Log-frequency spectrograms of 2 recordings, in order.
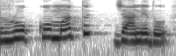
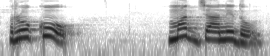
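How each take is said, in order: First: "रोको मत" as one unit, short break, then "जाने दो"; slowly, splitting it after "मत"; pause after मत. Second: "रोको" drawn out, clear break, then "मत जाने दो" together; pause after रोको. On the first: Teacher contrasting the second meaning, pause after "मत". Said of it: "इसका अर्थ हुआ कि रोकना नहीं है". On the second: Teacher showing where the comma falls, pause after "रोको". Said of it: "अल्प विराम का प्रयोग कैसे होता है". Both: Shown as a demonstration.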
